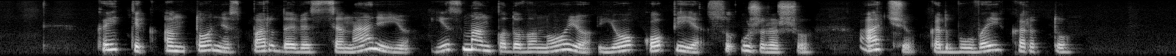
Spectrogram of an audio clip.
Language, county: Lithuanian, Vilnius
